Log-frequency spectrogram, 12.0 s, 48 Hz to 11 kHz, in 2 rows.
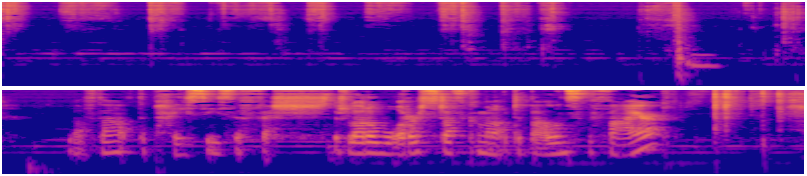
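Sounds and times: cards shuffling: 0:00.0 - 0:04.2, 0:04.8 - 0:05.2, 0:11.1 - 0:12.0
quiet music of held notes: 0:00.0 - 0:12.0.

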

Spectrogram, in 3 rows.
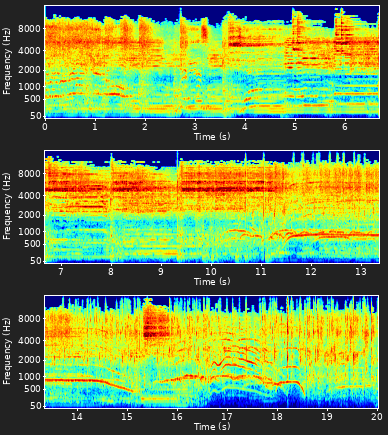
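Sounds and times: live rock band: 0:00.0 - 0:17.7
crowd cheering and whooping: 0:10.0 - 0:20.0.

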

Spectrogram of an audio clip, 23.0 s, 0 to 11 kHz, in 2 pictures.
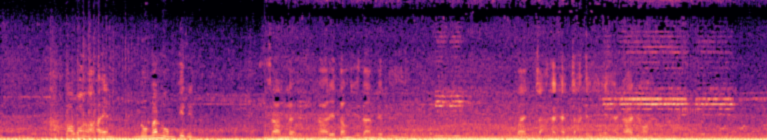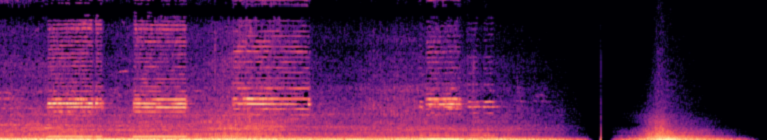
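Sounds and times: auto-rickshaw engine running: 0:00.0 - 0:18.2
traffic rumble: 0:00.0 - 0:20.4
vehicle horns honking: 0:06.3 - 0:07.2, 0:08.8 - 0:16.2, 0:17.7 - 0:19.8.

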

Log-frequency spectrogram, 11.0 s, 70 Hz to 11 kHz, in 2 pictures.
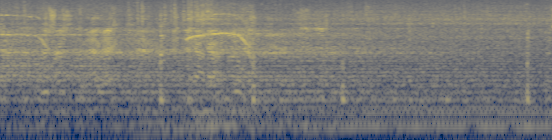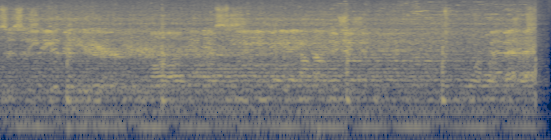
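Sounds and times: crowd cheering and whooping: 0:00.0 - 0:03.5.

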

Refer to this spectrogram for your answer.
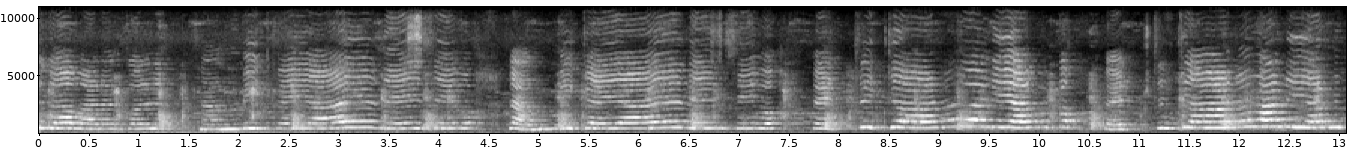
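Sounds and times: girl singing: 0:00.0 - 0:13.0.

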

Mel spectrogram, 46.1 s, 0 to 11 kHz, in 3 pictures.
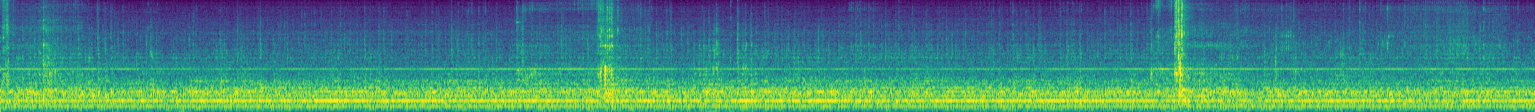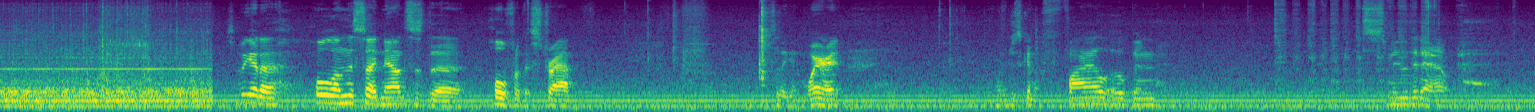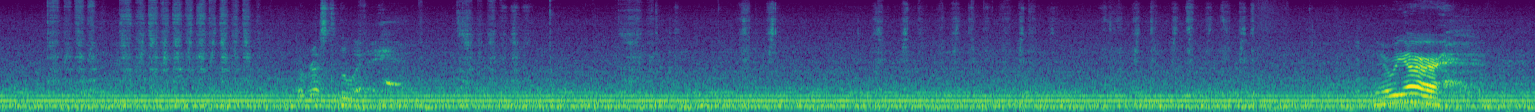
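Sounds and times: low workshop hum: 0:00.0 - 0:46.0
person speaking: 0:33.6 - 0:34.8.

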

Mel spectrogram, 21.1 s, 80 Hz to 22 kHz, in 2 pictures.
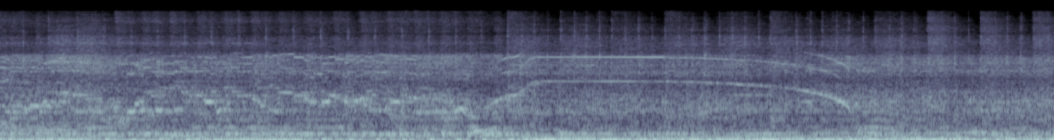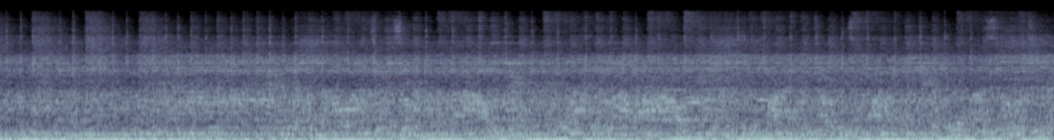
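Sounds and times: heavy metal band playing live: 0:00.0 - 0:21.0.

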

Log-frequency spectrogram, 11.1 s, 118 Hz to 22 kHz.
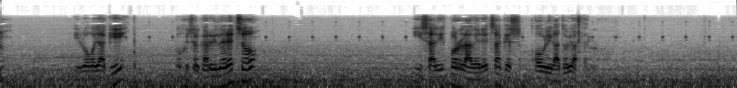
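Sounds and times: car engine and tyres rumbling: 0:00.0 - 0:11.0
turn signal ticking: 0:00.0 - 0:11.0.

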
